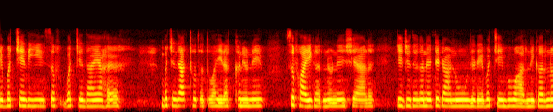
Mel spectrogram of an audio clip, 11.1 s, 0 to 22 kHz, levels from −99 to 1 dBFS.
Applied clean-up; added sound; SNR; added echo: none; none; none; none.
